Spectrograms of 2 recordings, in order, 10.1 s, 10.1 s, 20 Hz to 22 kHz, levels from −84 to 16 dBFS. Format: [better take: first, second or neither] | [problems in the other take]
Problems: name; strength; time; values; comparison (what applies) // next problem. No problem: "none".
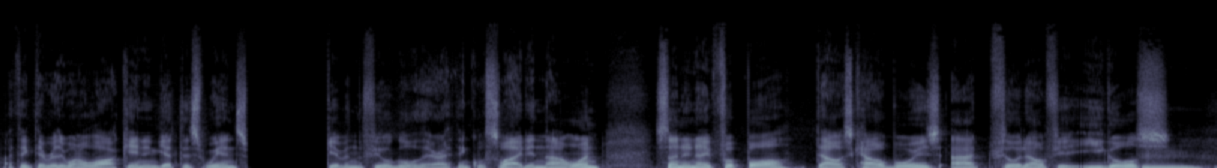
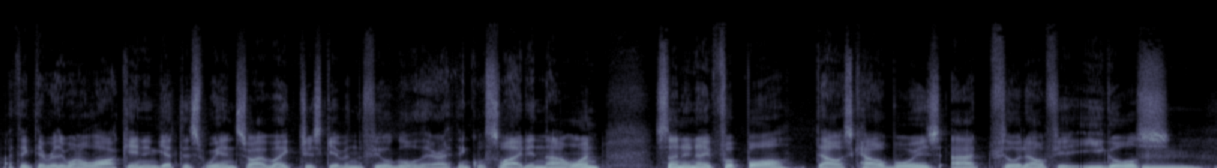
second | audio cutting out; at 2 s for 0.5 s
